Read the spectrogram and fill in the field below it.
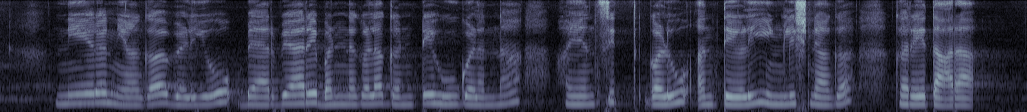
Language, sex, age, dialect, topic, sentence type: Kannada, female, 18-24, Dharwad Kannada, agriculture, statement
